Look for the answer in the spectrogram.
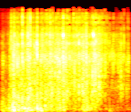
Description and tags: es-papercrumple
crumple, page, paper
